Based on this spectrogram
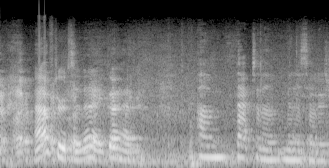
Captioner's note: laughter; laughs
